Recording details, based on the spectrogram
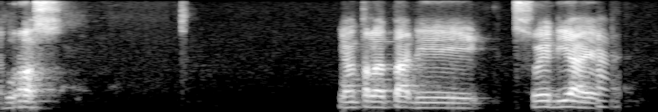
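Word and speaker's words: Borås: Ole Engstrom, dan yang mewakili Buros University, tulisannya Boras ya, tapi kita bacanya Buros, yang terletak di Swedia ya.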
